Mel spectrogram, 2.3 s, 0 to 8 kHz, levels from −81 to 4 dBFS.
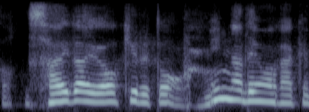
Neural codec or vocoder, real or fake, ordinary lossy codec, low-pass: codec, 16 kHz, 0.8 kbps, ZipCodec; fake; none; 7.2 kHz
